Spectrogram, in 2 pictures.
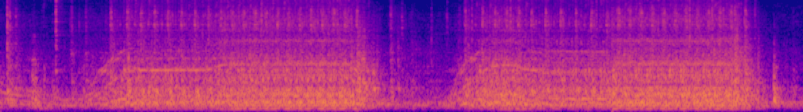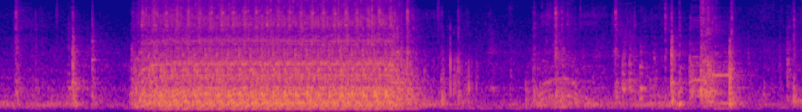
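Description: Sewing machine back stitching a jumpsuit seam, running in several steady whirring stretches of a few seconds each, broken by short pauses and light mechanical clicks.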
